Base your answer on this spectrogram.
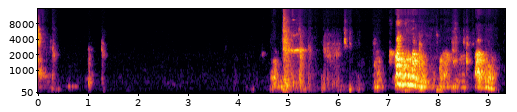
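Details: Eight Cavalier King Charles Spaniel puppies at play after two litters are joined: scattered faint yips, a quiet gap, then rising excited yapping and higher barks building toward the end.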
